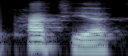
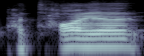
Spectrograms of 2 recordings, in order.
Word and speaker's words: Pattaya: If you're a single guy and you go to Pattaya or Pattaya, I get ribbed on that as well.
